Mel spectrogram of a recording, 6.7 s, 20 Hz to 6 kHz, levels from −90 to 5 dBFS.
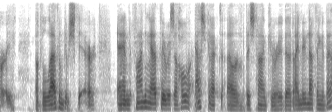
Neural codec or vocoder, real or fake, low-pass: codec, 16 kHz in and 24 kHz out, 0.6 kbps, FireRedTTS-2 codec; fake; 5.4 kHz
